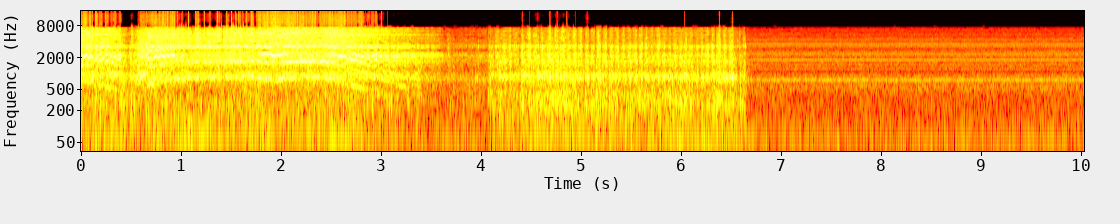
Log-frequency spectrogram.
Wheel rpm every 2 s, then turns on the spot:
130, 90, 40, 20, 0.
4-8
